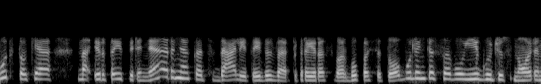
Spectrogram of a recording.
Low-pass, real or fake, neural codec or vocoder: 3.6 kHz; real; none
